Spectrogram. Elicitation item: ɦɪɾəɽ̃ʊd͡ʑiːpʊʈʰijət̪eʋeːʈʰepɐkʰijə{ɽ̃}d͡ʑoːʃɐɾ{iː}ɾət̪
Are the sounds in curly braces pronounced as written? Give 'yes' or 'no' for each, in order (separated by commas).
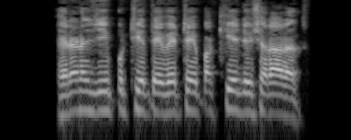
no, no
